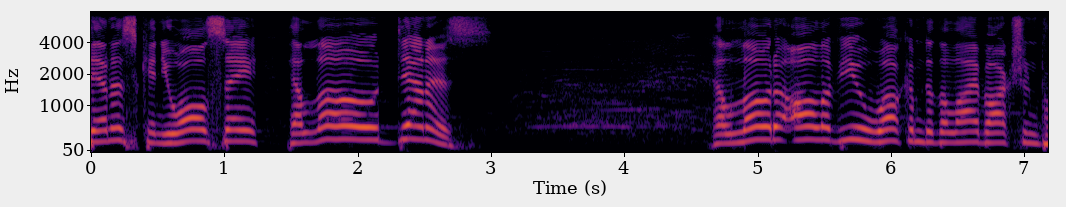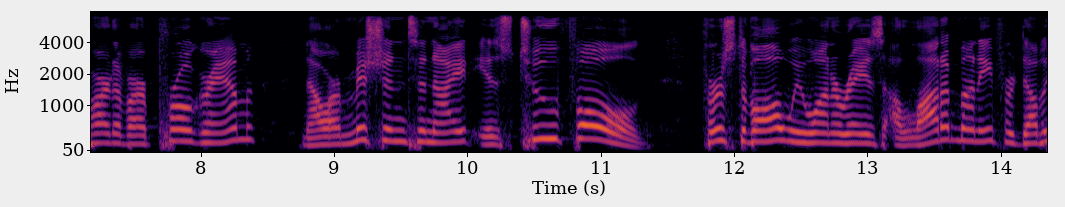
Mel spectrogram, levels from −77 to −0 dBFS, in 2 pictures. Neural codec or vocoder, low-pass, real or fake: none; 7.2 kHz; real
